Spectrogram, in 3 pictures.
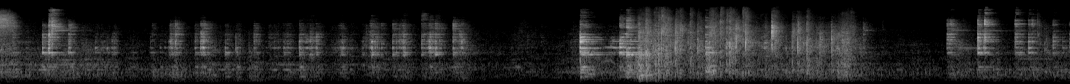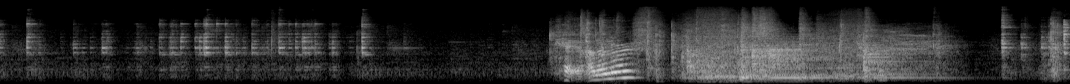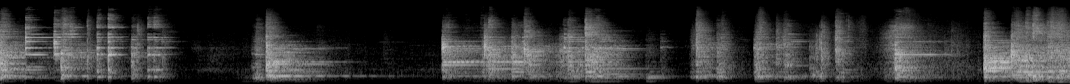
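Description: Painted metal frame parts and tray of a rolling utility cart clinking and knocking against each other as it is put together by hand, in irregular clusters of clatter with short quiet gaps.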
